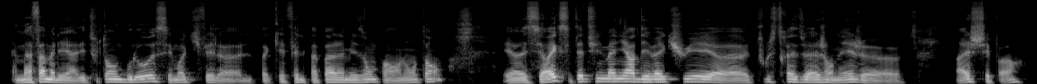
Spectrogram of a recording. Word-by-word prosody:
Ma 105 Hz, +1 st, +1 dB
femme, 125 Hz, +3 st, +5 dB
elle 105 Hz, -, +1 dB
est 100 Hz, -, 0 dB
a 95 Hz, -, -3 dB
elle 100 Hz, -, -4 dB
est 100 Hz, -, -3 dB
tout -, -, -15 dB
le -, -, -21 dB
temps 125 Hz, -1 st, +2 dB
au -, -, +4 dB
boulot, 115 Hz, +4 st, +2 dB
c'est 135 Hz, -6 st, -6 dB
moi 105 Hz, +1 st, -1 dB
qui 110 Hz, 0 st, -14 dB
fait 105 Hz, -2 st, -4 dB
le 80 Hz, -5 st, -6 dB
le 85 Hz, 0 st, -12 dB
pa -, -, -8 dB
qui -, -, -14 dB
est -, -, -4 dB
fait 115 Hz, -, -3 dB
le 105 Hz, -, -2 dB
papa 110 Hz, +2 st, -1 dB
à -, -, +3 dB
la 105 Hz, 0 st, +1 dB
maison 110 Hz, +2 st, 0 dB
pendant 95 Hz, -4 st, -5 dB
longtemps 115 Hz, +5 st, -3 dB, 0.6 s
et 95 Hz, -, -5 dB
heu, 100 Hz, 0 st, +1 dB
c'est 105 Hz, +4 st, -1 dB
vrai 120 Hz, -, +8 dB
que 170 Hz, -, -6 dB
c'est -, -, -8 dB
peut-être 135 Hz, 0 st, +1 dB
une 140 Hz, -, +1 dB
manière 135 Hz, -1 st, +4 dB
d'évacuer, 125 Hz, 0 st, +3 dB
heu, 95 Hz, -2 st, 0 dB
tout -, -, -16 dB
le 120 Hz, -, -7 dB
stress 125 Hz, +2 st, -1 dB
de 115 Hz, -, -1 dB
la 110 Hz, -, +3 dB
journée, 110 Hz, +1 st, -1 dB
je 90 Hz, -7 st, -4 dB, 0.6 s
ouais, -, -, 0 dB
je -, -, -2 dB
sais -, -, -3 dB
pas. 120 Hz, -2 st, -7 dB
110 Hz, 295 wpm, -23 LUFS, 100-125 Hz, 0.6 s, vrai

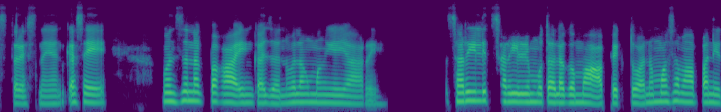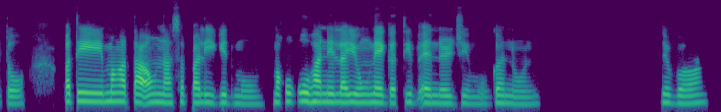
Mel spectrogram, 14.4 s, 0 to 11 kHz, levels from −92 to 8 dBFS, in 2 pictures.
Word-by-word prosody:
stress 175 Hz, 0 st, -5 dB
na 175 Hz, 0 st, -4 dB
'yan 175 Hz, -, -11 dB
kasi 205 Hz, -2 st, +1 dB, 0.6 s
once 225 Hz, 0 st, -1 dB
na 235 Hz, -1 st, +2 dB
nagpakain 200 Hz, -3 st, +2 dB
ka -, -, +1 dB
diyan 180 Hz, -1 st, -3 dB
walang 205 Hz, 0 st, -2 dB
mangyayari, 185 Hz, -4 st, -4 dB, 0.6 s
sarili't 235 Hz, +2 st, +2 dB
sarili 215 Hz, -1 st, +1 dB
mo 210 Hz, -1 st, -1 dB
talaga 195 Hz, -1 st, +3 dB
maaapektuhan. 180 Hz, -1 st, +1 dB
Ang 200 Hz, -, -2 dB
masama 220 Hz, -1 st, +1 dB
pa 200 Hz, 0 st, 0 dB
nito, 175 Hz, -3 st, -5 dB, 0.4 s
pati 220 Hz, 0 st, +5 dB
mga 225 Hz, 0 st, +2 dB
taong 200 Hz, 0 st, +6 dB
nasa 195 Hz, +1 st, -2 dB
paligid 195 Hz, -1 st, -1 dB
mo 170 Hz, -1 st, -10 dB
makukuha 215 Hz, +1 st, +3 dB
nila 205 Hz, -1 st, +3 dB
yung 200 Hz, 0 st, 0 dB
negative 195 Hz, +1 st, +1 dB
energy 180 Hz, -2 st, -1 dB
mo, 165 Hz, 0 st, -14 dB
ganun. 175 Hz, -2 st, -6 dB, 1.2 s
Di 200 Hz, -, -3 dB
ba? 185 Hz, +2 st, -4 dB
195 Hz, 145 wpm, -24 LUFS, 180-210 Hz, 1.2 s, taong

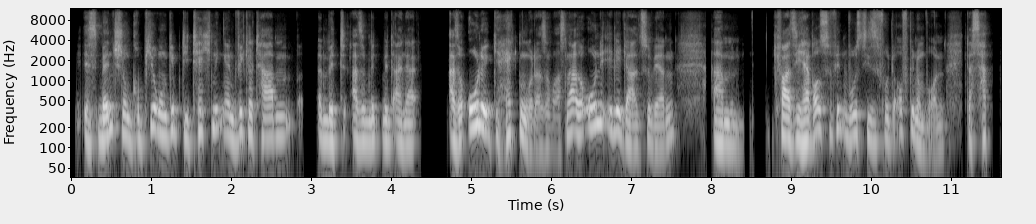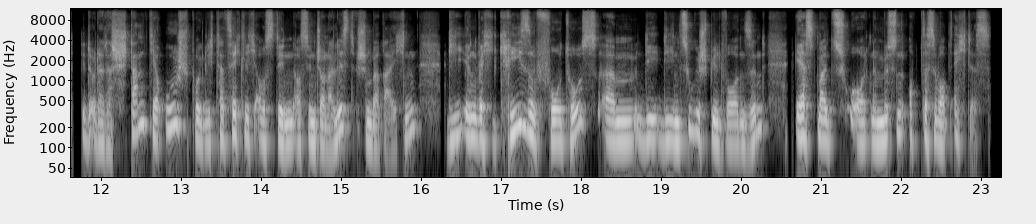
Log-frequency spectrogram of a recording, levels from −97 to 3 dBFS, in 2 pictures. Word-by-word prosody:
es 125 Hz, -4 st, -1 dB
Menschen 160 Hz, +4 st, +5 dB
und 135 Hz, -, -1 dB
Gruppierungen 145 Hz, -, +1 dB
gibt, 185 Hz, +1 st, -2 dB
die 135 Hz, -3 st, -2 dB
Techniken 175 Hz, +6 st, -2 dB
entwickelt 155 Hz, +1 st, 0 dB
haben, 140 Hz, +1 st, -1 dB, 0.3 s
ähm, 135 Hz, -3 st, 0 dB
mit 125 Hz, 0 st, +1 dB
also 125 Hz, -3 st, 0 dB
mit 130 Hz, +1 st, -1 dB
mit 125 Hz, -1 st, -1 dB
einer 115 Hz, -2 st, -2 dB, 0.4 s
also 135 Hz, +1 st, +2 dB
ohne 205 Hz, +3 st, +10 dB
g -, -, -6 dB
Hacken 155 Hz, -2 st, 0 dB
oder 95 Hz, -1 st, -5 dB
so 105 Hz, +1 st, -9 dB
was, 95 Hz, +6 st, -9 dB
ne, 170 Hz, -, +2 dB
also 155 Hz, -2 st, +3 dB
ohne 215 Hz, +4 st, +4 dB
illegal 170 Hz, -, +2 dB
zu 120 Hz, +4 st, -4 dB
werden, 130 Hz, +9 st, -4 dB, 0.4 s
ähm, 115 Hz, -4 st, 0 dB, 0.4 s
quasi 130 Hz, -, +4 dB
herauszufinden, 160 Hz, +4 st, +1 dB
wo 145 Hz, -, +1 dB
ist 160 Hz, -1 st, -4 dB
dieses 120 Hz, -3 st, -3 dB
Foto 135 Hz, -, -6 dB
aufgenommen 130 Hz, -, -3 dB
worden? 105 Hz, +1 st, -9 dB, 0.3 s
Das -, -, -2 dB
hat -, -, -5 dB, 0.3 s
od -, -, -3 dB
oder 120 Hz, -, -3 dB
das 110 Hz, -, -1 dB
stammt 225 Hz, +7 st, 0 dB
ja -, -, +2 dB
ursprünglich 185 Hz, -, -1 dB
tatsächlich 135 Hz, +1 st, -2 dB
aus 125 Hz, -1 st, -2 dB
den 115 Hz, -1 st, +2 dB
aus 120 Hz, +1 st, -4 dB
den 120 Hz, -1 st, +2 dB
journalistischen 120 Hz, -, -1 dB
Bereichen, 135 Hz, -, -6 dB, 0.3 s
die 140 Hz, +7 st, -2 dB
irgendwelche 135 Hz, -4 st, +1 dB
Krisenfotos, 145 Hz, -, +2 dB
ähm, 125 Hz, 0 st, +2 dB
die 130 Hz, 0 st, 0 dB
die 130 Hz, +2 st, -1 dB
ihnen 120 Hz, -1 st, +3 dB
zugespielt 125 Hz, -, -1 dB
worden 115 Hz, 0 st, -1 dB
sind, 130 Hz, -, -3 dB, 0.4 s
erst 145 Hz, 0 st, +2 dB
mal 130 Hz, -2 st, +2 dB
zuordnen 120 Hz, 0 st, 0 dB
müssen, 135 Hz, +6 st, +2 dB
ob -, -, -10 dB
das -, -, -1 dB
überhaupt 115 Hz, -2 st, -2 dB
echt -, -, -7 dB
ist. -, -, -7 dB
130 Hz, 185 wpm, -24 LUFS, 120-160 Hz, 0.4 s, ohne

